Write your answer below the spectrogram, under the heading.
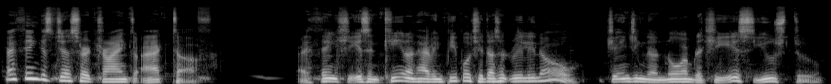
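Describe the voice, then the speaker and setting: A man playing a weary, apologetic newlywed husband in a scripted audio drama, earnest, expressive, caring and frank. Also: mid-range voice, moderate pace, faint music behind. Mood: resigned.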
